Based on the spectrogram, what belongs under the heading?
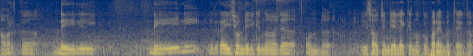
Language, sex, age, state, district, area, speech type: Malayalam, male, 18-30, Kerala, Idukki, rural, spontaneous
